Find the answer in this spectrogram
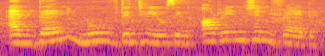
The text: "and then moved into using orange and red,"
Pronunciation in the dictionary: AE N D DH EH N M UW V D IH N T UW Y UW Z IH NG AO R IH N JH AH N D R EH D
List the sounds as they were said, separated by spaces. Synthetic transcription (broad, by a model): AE N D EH N M UW V D IH N T UW Y UW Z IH NG AO R IH N JH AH N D R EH D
